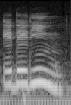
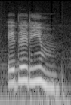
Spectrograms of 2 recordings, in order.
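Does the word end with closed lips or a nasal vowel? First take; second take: nasal vowel; closed lips. First: It ends in a nasal vowel without closing lips. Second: It ends with a clear m, lips closed. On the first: The speaker calls it wrong. "eu não falo ederim" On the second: The speaker calls it right. "juntando os lábios"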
